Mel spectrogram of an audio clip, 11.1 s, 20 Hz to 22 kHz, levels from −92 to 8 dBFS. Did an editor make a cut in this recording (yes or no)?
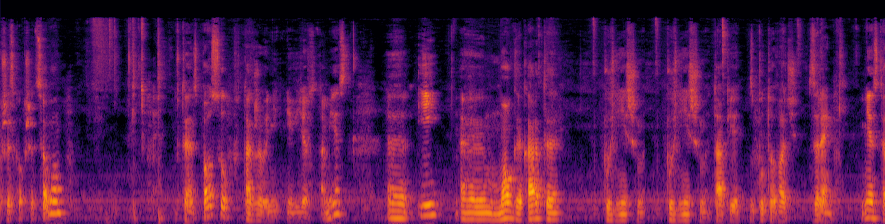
yes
